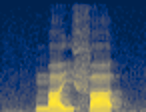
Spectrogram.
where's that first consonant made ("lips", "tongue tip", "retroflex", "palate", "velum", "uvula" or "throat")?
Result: lips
